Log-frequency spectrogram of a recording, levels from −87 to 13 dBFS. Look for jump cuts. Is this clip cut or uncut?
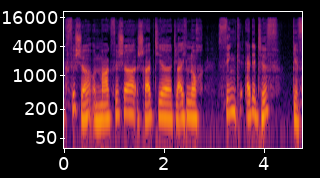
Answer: cut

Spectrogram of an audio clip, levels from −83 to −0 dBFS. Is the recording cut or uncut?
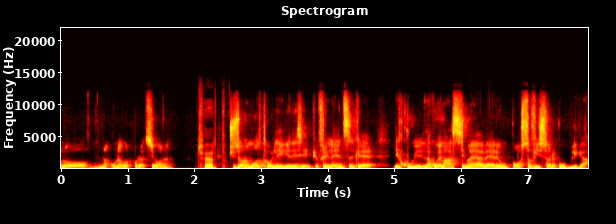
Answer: cut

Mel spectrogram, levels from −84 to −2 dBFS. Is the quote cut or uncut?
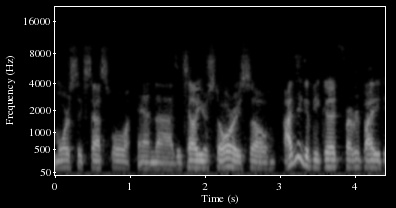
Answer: cut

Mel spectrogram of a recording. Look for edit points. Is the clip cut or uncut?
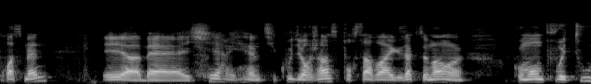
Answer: uncut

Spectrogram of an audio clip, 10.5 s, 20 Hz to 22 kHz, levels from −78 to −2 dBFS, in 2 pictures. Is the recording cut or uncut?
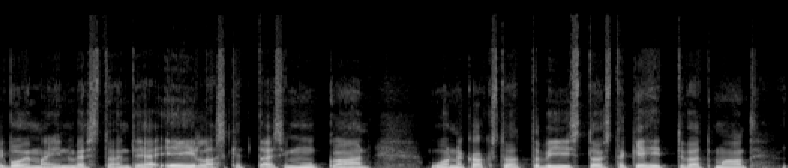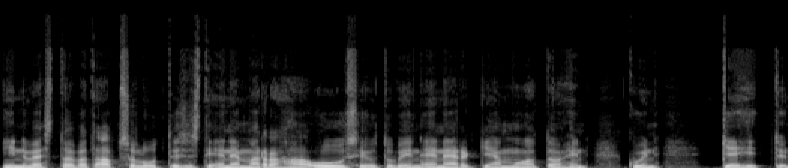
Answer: uncut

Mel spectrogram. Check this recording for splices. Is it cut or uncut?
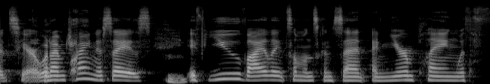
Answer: uncut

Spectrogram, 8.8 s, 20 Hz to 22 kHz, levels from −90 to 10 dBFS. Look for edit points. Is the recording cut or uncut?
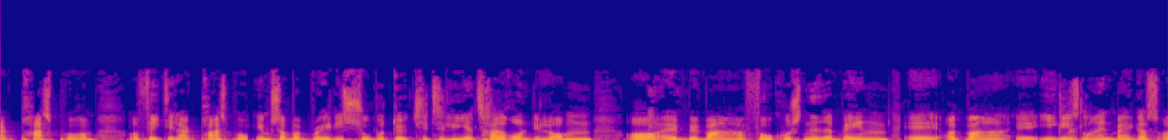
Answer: cut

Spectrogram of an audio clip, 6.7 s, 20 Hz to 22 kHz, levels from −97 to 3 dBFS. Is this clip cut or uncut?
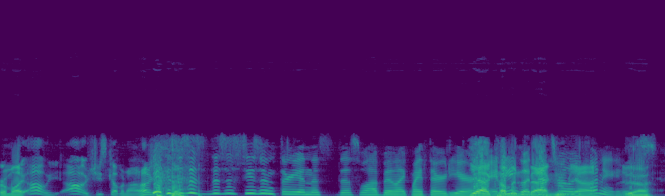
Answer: uncut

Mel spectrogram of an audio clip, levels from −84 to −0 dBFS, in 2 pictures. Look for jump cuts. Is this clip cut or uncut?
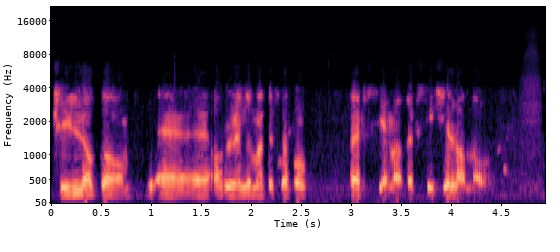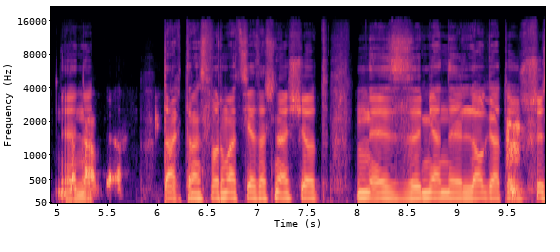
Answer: uncut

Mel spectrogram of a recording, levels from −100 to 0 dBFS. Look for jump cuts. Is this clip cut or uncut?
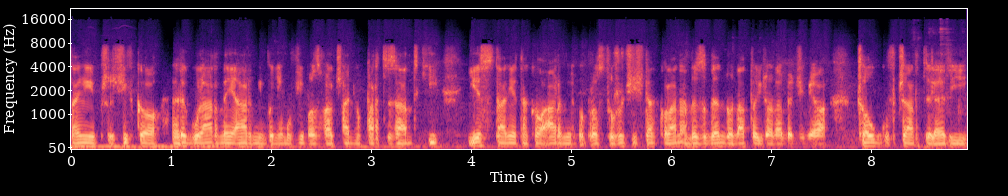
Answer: uncut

